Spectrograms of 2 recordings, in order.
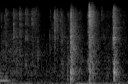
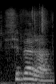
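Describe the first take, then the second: First: Resigned slow whisper to herself. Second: Said in the usual way. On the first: Real, not acted. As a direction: breathe it out, slow and soft. Shrugging it off twice.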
